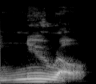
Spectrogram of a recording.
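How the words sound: It starts with a long, tense 'new' sound. "British people say neuro, new, new, which is a tense vowel that is long"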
